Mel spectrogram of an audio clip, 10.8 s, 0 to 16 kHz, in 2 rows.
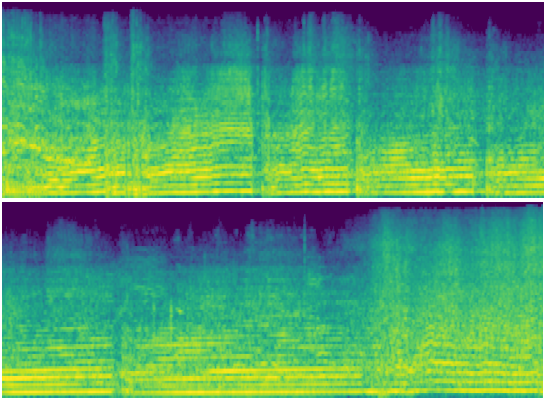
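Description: Renault Clio R3T rally car's turbocharged four-cylinder engine accelerating hard through the gears. The pitch climbs between brief gear-change breaks about once a second, then holds fairly steady and dips near the end.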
